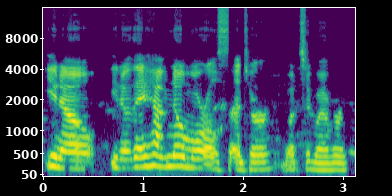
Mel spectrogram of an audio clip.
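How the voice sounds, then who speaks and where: A woman's voice: lowish voice, normal speed, creaky, dry recording, low-quality recording. A woman speaking as an interview guest in casual, conversational chat.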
